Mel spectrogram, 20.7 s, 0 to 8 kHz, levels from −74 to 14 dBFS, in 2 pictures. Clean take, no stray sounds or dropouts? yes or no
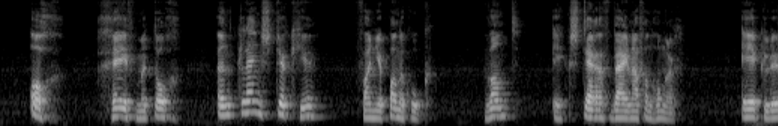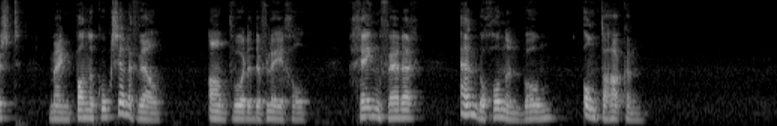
yes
